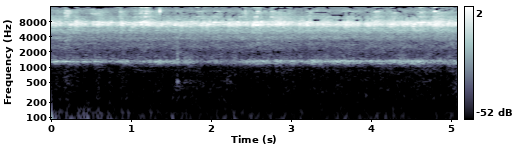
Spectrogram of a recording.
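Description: Wind rustles through leafy trees outdoors.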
